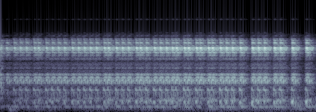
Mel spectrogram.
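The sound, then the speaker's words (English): A prize wheel spinning, giving a rapid, steady ticking whir with a bright ringing tone that runs throughout. The ticks space out slightly near the end. No talk is heard. “So I'm going to spin the wheel”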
